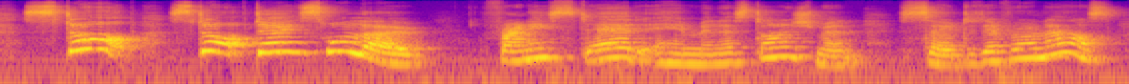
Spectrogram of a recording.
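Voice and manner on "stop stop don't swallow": high, loud panicked yell; urgent, alarmed shriek of warning; frantic yell. Acted. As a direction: shout to stop someone at once. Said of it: "yelled Moonface".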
